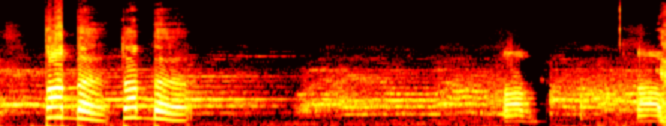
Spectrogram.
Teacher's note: এখানে সাকিন হয়ে যাচ্ছে থামার জন্য, ওই জন্য কলকলা হবে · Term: কলকলা অক্ষর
